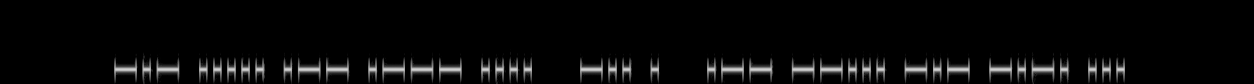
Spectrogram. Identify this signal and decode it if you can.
Morse code, heard as a keyed tone, about 17 wpm, 700 Hz. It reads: K5WJH DE W7KCS
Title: USA Callsign DE Callsign - 5 Characters - 17wpm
